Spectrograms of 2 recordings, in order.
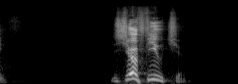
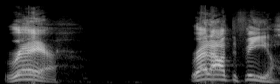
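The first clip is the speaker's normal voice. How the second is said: comic steak order; 4 dB louder, slower than usual. Retold or imitated. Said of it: "I wanna say steak".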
